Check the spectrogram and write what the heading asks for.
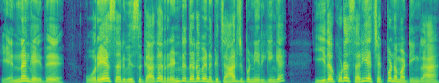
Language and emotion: Tamil, angry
